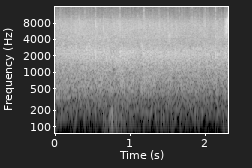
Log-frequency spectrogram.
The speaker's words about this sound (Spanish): ¿Quién le puede dar un fuerte aplauso al Señor por eso? Amén.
